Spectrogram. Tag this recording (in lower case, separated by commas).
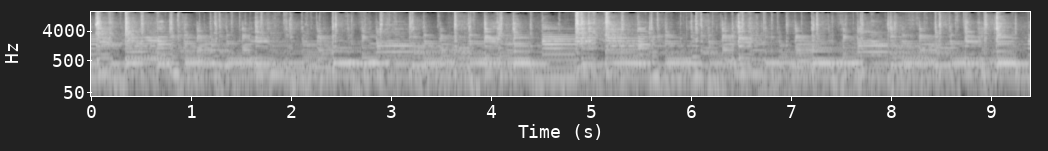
music, strum, musical instrument, plucked string instrument, guitar, acoustic guitar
